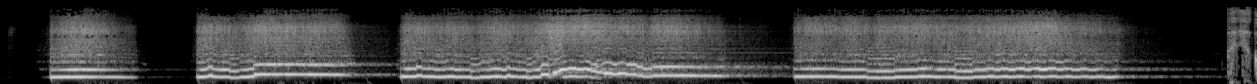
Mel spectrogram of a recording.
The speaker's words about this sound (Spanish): Si te parece ahora, vamos a meternos en ese inmenso mar de arena que es un desierto, con esta flauta que se llama Ney. Ney.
